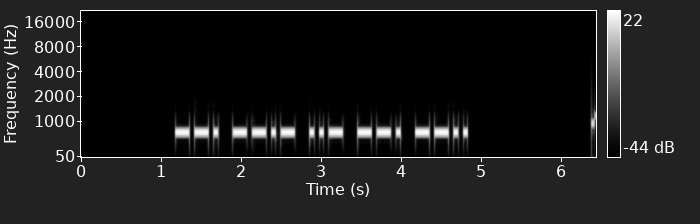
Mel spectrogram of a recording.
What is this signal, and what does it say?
Morse code, heard as a keyed tone, about 20 wpm, 700 Hz. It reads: GQUGZ
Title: Code Groups - 5 Letters - 20wpm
